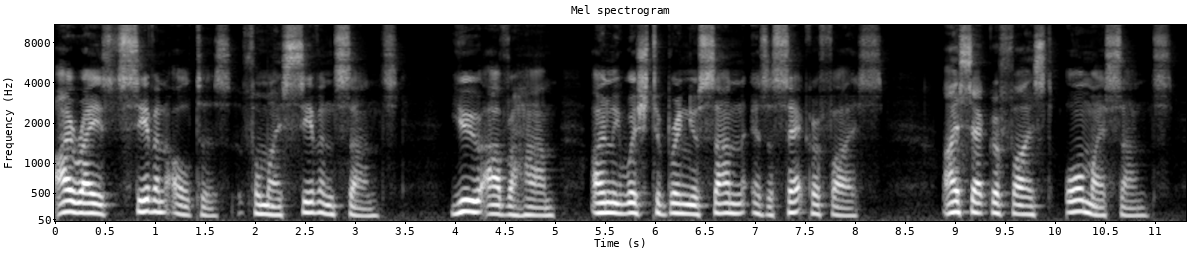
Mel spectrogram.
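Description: A man's voice: fairly high pitch, slow, a little mellow. A man reading the lines of a grieving, defiant mother of seven sons in a story told aloud. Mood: tender, resolute. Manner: pleading then defiant, read aloud.

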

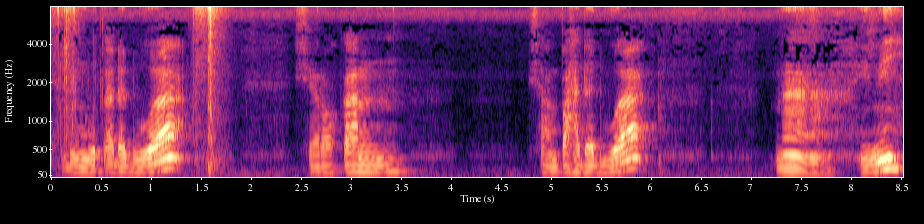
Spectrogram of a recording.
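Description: A man's voice: lowish voice, darkish tone. A man from Banten, presenting prize items in a casual, itemizing walkthrough. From Banten, Indonesia. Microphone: handheld phone behind camera. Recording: noisy phone recording with room ambience.

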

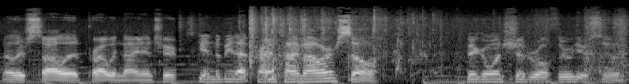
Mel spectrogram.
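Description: A young man giving casual play-by-play while ice fishing, often murmuring quietly as he reels fish in, recorded inside an ice fishing shelter by a wide camera. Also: steady tone, normal speed, over music, low-quality recording. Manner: laid-back, often murmured low while reeling in fish. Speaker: fishing vlogger.

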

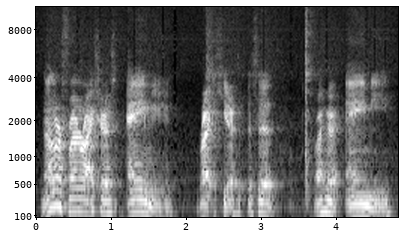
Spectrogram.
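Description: A teenage boy chatting casually in a vlog, halting with many restarts and frequent throat clearing. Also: medium pitch, sing-song, pushed and bright, reverberant, rough recording. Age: teens. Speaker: vlogger.

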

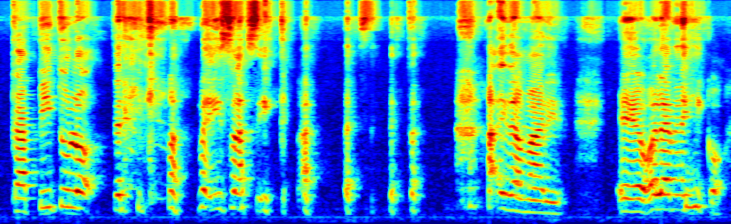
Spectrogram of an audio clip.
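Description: A woman pastor teaching the Bible on a live stream from her bedroom at home, urging viewers along briskly and greeting them by name. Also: high-pitched, fairly bright tone.

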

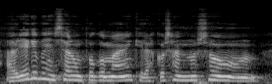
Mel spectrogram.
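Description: A woman's voice: mid-range voice, a little fast. Female councillor on a radio panel, thoughtful, circles back to her phrases. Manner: reflective, repeats key phrases. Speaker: city councillor. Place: radio studio.

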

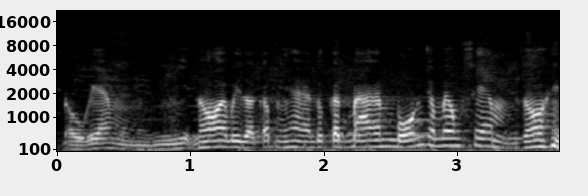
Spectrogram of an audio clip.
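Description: A young man giving live gameplay commentary, chatty and self-mocking, who jumps to excited yelling in fights. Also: on the high side, rapid-fire. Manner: self-mocking, cursing banter. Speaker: gameplay streamer. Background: faint background music.

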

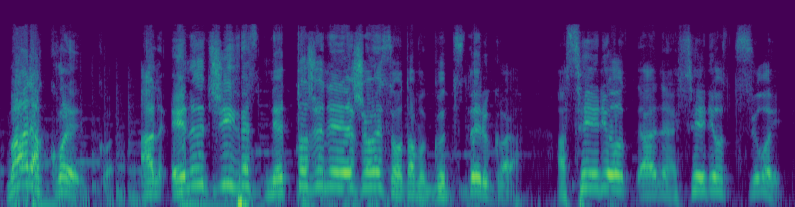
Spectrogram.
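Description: A man chatting on a casual home livestream, a bit tipsy, reading comments with a rambling, erratic manner and sudden loud outbursts. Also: extremely high pitch, big pitch swings, quick pace, faint music behind. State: tipsy from drinks. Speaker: livestreamer, band vocalist. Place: at home, indoors. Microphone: cheap desk mic.

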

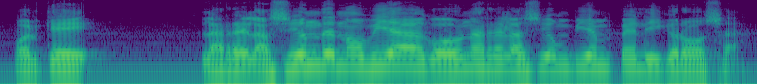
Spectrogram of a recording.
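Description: A man's voice: high-pitched, moderate pace, darkish tone. A young adult man preaching a fervent sermon in a church, constantly dropping praises. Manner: fervent, peppered with interjections of praise. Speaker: evangelist preacher.

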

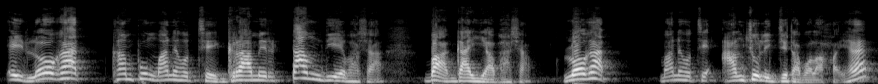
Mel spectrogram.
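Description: A language teacher, giving a casual spoken lesson and repeating example phrases slowly, word by word. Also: medium pitch, fairly bright tone.

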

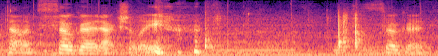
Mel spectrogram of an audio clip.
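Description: A woman's voice: medium pitch, steady tone, slow, creaky, over music, rough recording. A woman in her forties chatting casually on a home vlog from her kitchen, rambling and laughing often. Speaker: vlogger. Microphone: camera on the counter, sometimes handheld.

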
